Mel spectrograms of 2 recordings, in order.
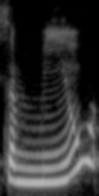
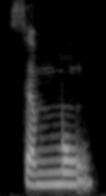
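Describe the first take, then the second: First: The word ends in an 'ew' glide sound. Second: The word ends in a plain 'oo' sound. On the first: The speaker calls it wrong. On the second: The speaker calls it right.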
